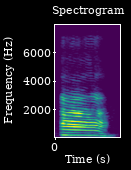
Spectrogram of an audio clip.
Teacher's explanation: Los centrales, la lengua se sitúa en el centro de la boca.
